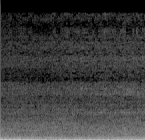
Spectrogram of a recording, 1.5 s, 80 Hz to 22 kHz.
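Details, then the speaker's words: 1994 Chrysler Town & Country AWD van after a new mount was installed, running in gear. It cranks long on first start, as if losing fuel pressure, then holds a steady low rumble with no shudder or vibration. Normal running in gear. "Oh, it feels good. No weird vibrations or anything. I think we're good."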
